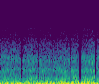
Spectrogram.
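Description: A steady, fairly loud low rumble of a car driving through traffic, with continuous road and engine noise and no voices.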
